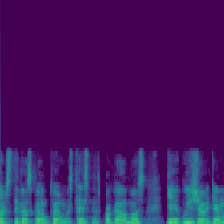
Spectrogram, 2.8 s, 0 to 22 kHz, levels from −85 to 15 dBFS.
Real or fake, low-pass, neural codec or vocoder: fake; 7.2 kHz; codec, 16 kHz, 2 kbps, FreqCodec, larger model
